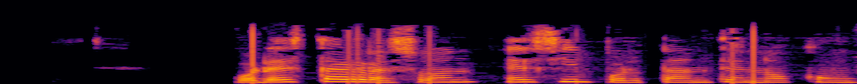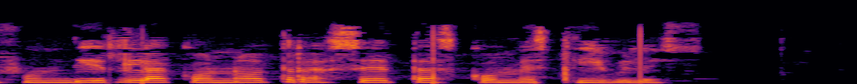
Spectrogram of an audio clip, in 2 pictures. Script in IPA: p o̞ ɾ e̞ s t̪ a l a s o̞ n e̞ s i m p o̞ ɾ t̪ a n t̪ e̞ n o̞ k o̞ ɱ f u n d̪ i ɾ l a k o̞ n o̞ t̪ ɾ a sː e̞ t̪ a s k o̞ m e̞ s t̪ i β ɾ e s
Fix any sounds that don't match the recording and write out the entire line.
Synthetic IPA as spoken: p o̞ ɾ e̞ s t̪ a r a s o̞ n e̞ s i m p o̞ ɾ t̪ a n t̪ e̞ n o̞ k o̞ ɱ f u n d̪ i ɾ l a k o̞ n o̞ t̪ ɾ a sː e̞ t̪ a s k o̞ m e̞ s t̪ i β l e s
